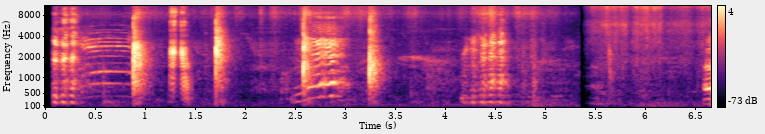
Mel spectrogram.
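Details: Lambs for sale give a short harmonic bleat, then several rougher, broken bleats amid clicks, knocks and some human chatter.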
